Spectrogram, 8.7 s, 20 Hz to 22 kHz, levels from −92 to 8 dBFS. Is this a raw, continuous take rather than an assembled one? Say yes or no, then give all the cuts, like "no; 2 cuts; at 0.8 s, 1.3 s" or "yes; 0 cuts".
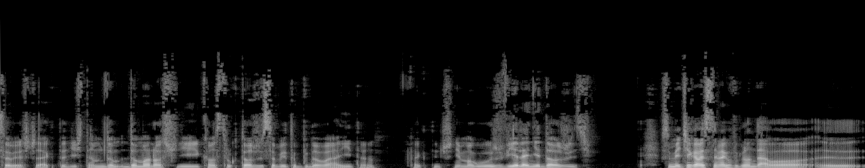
yes; 0 cuts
